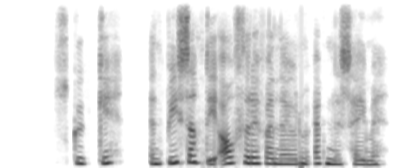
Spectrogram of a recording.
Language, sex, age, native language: Icelandic, female, 12, Icelandic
